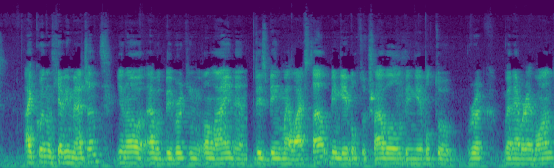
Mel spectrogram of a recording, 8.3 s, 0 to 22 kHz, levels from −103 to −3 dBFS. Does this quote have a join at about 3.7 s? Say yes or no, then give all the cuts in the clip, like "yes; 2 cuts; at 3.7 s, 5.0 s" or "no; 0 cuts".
yes; 1 cut; at 3.7 s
